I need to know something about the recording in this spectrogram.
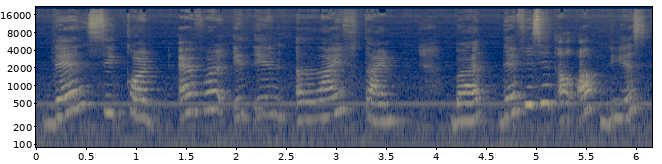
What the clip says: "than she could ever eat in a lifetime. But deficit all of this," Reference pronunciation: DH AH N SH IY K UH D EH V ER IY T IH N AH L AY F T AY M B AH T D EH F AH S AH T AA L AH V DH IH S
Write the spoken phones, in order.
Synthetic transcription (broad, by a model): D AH N S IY K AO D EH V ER IY T IH N AH L AY F T AY M B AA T D EH F AH S AH T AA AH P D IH S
